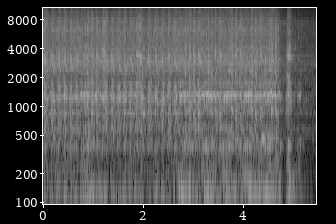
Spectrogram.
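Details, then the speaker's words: Lexus GS300, 2JZ-GE: the starter cranks briskly, about four beats a second, with no catch or firing, so it cranks but won't start. The cause was a faulty ECU with leaky capacitors. "So you just heard the vehicle cranks but it does not start."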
